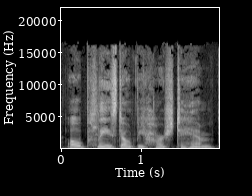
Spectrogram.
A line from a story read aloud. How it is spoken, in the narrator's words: pleaded Alice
